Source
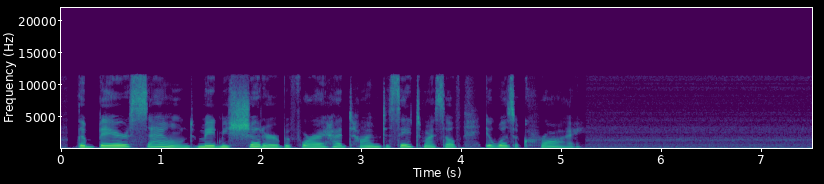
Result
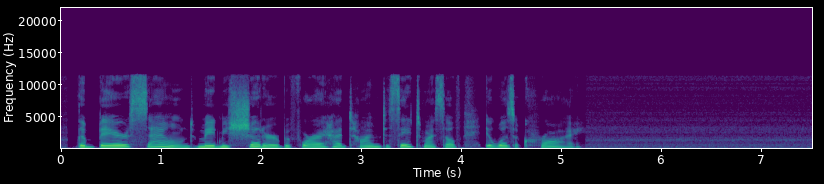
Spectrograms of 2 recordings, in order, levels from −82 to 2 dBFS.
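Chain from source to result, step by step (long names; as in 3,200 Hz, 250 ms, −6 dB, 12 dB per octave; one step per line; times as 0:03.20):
low-shelf EQ 64 Hz −10.5 dB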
